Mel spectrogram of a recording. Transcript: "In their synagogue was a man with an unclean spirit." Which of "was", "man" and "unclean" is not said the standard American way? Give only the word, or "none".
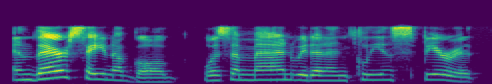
was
